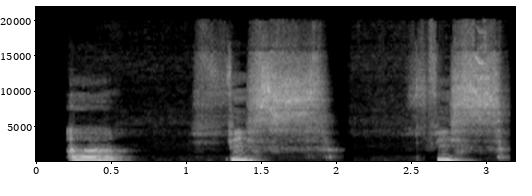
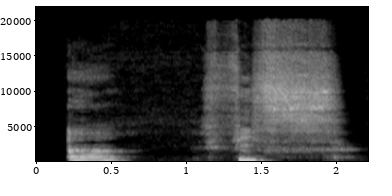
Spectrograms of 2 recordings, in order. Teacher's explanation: So here we don't pronounce the L.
